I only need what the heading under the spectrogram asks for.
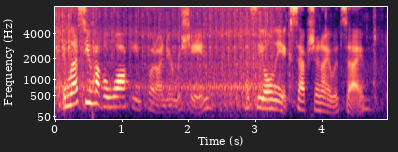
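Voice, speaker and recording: Over noticeable background noise, a woman with a medium pitch speaks at a moderate pace, with big swings in loudness and very wide pitch swings. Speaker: sewing instructor. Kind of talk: tutorial. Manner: casual, conversational.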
